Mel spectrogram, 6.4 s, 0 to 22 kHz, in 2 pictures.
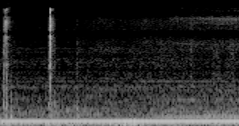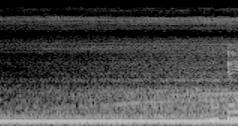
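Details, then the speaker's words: Kalori diesel heater blower in a Ram ProMaster 3500 van, after fixing it: smooth, steady low hum, even pitch, no rubbing or rattle; airflow slows almost to a stop when switched off; normal blower operation. "Okay, so I got my Kalori blower working now. So if I turn it off, the air slows down to almost to a stop. A little teeny bit of air comes out."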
